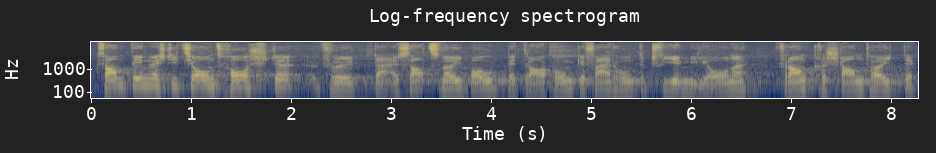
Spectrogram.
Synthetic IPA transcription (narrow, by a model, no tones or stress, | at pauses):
ksɑmt̪iɪnʋɛʃtit͡sjoːnsχɔʃtəfʏɾd̥æʔæɾsɑt͡snœjbɔwb̥et̪ɾɑːɡʊŋɡefæːɾɦʊnd̪ətfiːəɾmiljoːnə | fɾɑŋkχəʃtɑnd̪hœʏt̪ə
